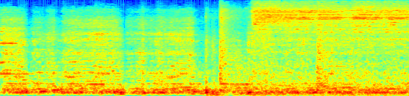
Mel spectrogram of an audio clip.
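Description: Hardcore punk band playing live and loud: distorted electric guitar, bass guitar and drum kit kick in together at the start of a song. Cymbals come in about two seconds in and keep ringing.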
